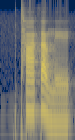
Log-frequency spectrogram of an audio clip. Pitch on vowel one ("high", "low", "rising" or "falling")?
high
